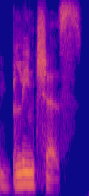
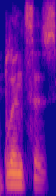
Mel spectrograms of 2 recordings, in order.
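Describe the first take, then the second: First: It uses the pronunciation used in Israel. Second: It uses the pronunciation not used in Israel. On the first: The speaker calls it right. "In Israel, you say blinches" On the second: The speaker calls it wrong. "In Israel, you do not say blintzes"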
